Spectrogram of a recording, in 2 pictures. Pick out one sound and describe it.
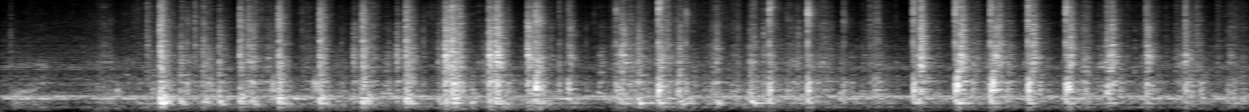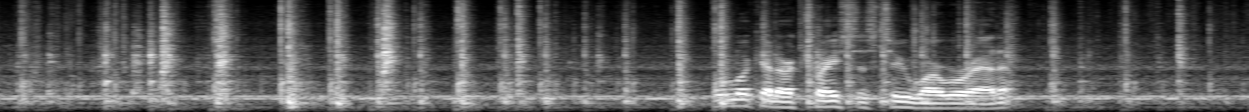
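A cloth rubs and scrubs briskly against a circuit board.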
